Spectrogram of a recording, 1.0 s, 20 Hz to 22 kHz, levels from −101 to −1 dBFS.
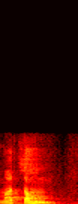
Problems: low volume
